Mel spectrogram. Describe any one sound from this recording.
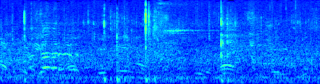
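A football thumps as a player kicks it.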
